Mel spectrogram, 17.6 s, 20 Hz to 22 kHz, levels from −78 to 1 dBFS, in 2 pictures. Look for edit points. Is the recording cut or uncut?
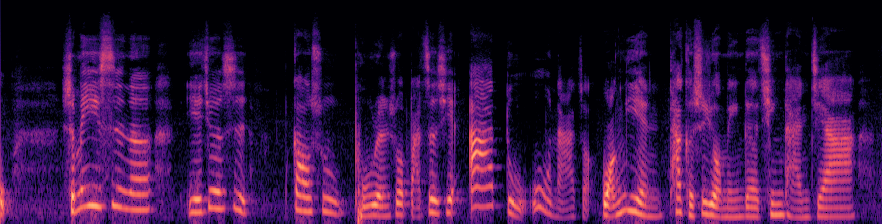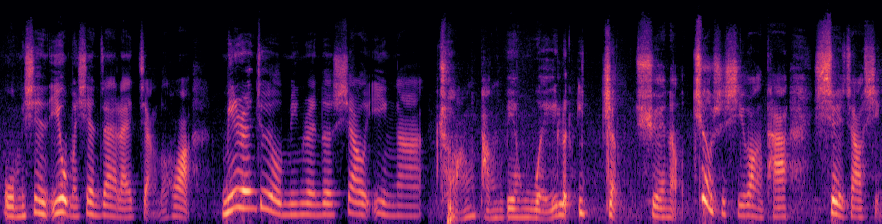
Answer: cut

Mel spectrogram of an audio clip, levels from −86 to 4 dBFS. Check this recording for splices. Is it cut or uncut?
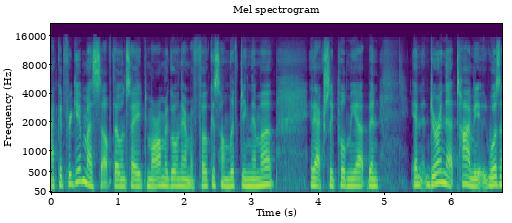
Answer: uncut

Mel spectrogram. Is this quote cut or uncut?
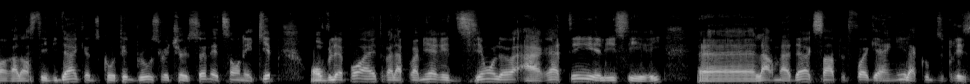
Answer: cut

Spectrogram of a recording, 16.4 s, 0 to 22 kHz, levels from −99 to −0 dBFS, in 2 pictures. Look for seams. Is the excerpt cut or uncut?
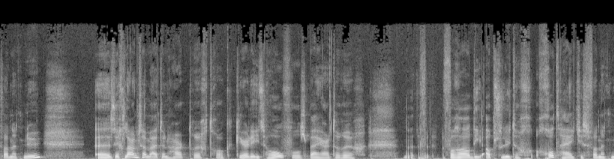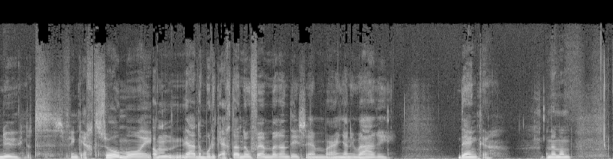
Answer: cut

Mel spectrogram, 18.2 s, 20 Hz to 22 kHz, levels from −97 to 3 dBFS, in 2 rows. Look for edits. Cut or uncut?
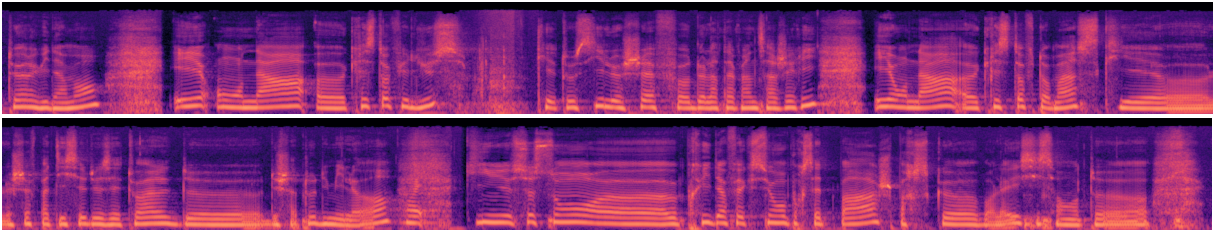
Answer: uncut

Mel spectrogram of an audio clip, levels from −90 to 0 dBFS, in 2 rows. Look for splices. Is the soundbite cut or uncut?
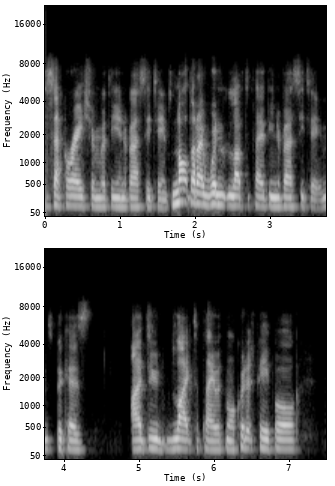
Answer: uncut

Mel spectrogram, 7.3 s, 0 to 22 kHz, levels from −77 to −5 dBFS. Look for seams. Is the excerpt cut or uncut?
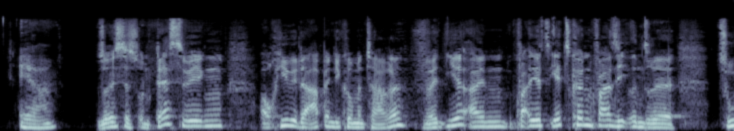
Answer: uncut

